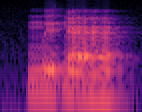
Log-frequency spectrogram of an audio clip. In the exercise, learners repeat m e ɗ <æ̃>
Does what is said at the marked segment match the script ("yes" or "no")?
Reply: yes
